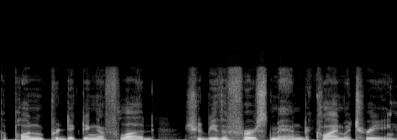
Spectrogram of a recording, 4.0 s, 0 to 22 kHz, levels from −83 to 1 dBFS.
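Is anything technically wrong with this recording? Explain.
No, nothing is technically wrong with this audio. No fault can be heard anywhere in this speech recording.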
